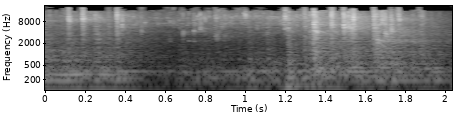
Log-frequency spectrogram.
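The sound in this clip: Water runs from a tap into a sink, with the microphone inside the sink, making a steady, full rushing splash that carries on for the whole clip and swells slightly partway through.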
